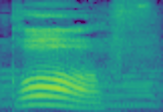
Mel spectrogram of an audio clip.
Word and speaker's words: Qaf: Qaf is a heavy letter and should always be pronounced heavy. It sounds a little like a crow sound. Qa, the sound does not make a K sound. It comes from the back of the mouth.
